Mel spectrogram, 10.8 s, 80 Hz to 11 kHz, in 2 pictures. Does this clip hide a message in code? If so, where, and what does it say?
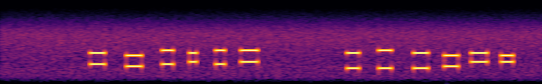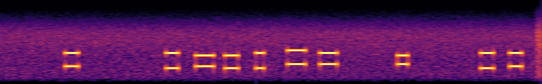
Yes: DTMF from 0.9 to 10.6 s, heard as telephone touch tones, dialled by hand, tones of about 130 ms, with a squelch burst at the end. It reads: 84909# 23240* 5 241298 7 25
